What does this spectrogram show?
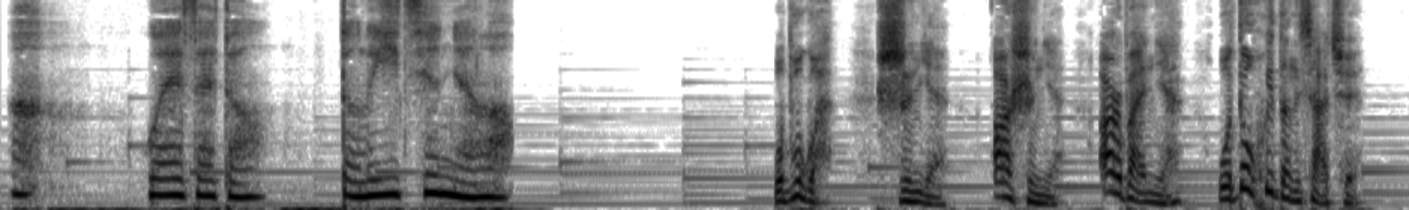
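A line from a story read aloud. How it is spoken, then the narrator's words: Smiling sigh. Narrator (Chinese): 温人暖微笑着叹气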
